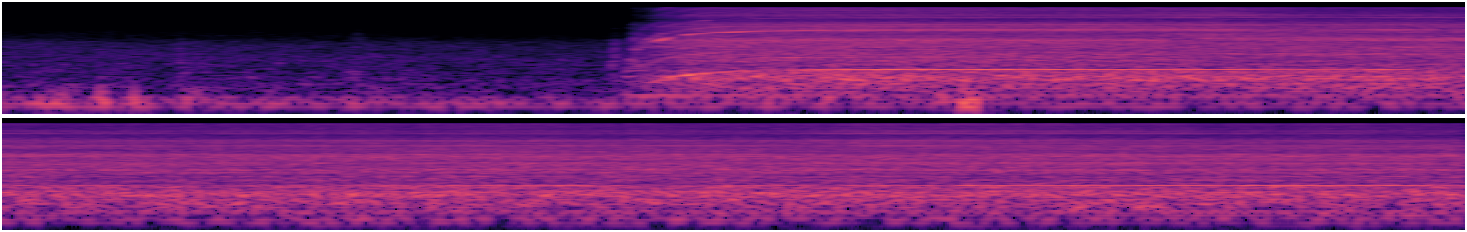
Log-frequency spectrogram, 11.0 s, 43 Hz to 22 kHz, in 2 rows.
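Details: Curbside-found Dirt Devil Endura Max UD70175 vacuum after brush roll and belt refitted: motor spins up quickly to a steady high whine with even airflow rush, no rattles or surging; running normally.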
